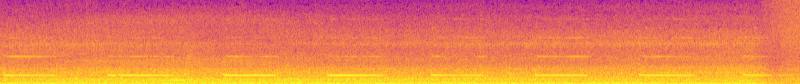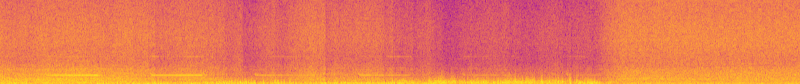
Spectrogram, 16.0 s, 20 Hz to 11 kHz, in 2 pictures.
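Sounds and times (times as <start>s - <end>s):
backup alarm beeping: 0.0s - 14.0s
loud low engine rumble: 0.0s - 16.0s.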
